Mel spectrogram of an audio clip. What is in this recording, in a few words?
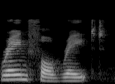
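"rainfall rate", English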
